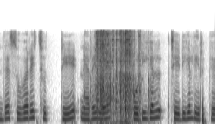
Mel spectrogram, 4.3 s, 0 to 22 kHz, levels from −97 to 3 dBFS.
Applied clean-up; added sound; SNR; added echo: none; Cutlery, silverware; -3 dB; none.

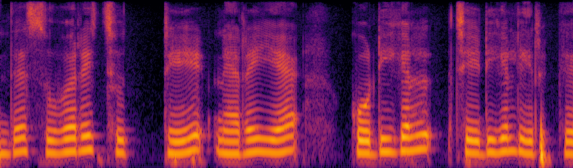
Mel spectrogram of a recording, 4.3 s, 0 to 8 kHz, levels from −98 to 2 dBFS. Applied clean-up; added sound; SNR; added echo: none; none; none; none.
